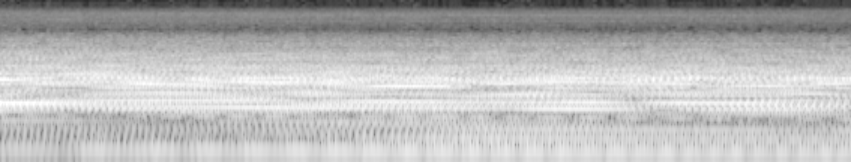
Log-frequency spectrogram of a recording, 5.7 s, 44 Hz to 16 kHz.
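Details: Hoover H-Dry 500 washing machine, just over 12 months old, after an engineer replaced a drum suspension clip: steady droning hum with a faint even-pitch whir; loud running noise the engineer called normal, cause not pinned down.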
